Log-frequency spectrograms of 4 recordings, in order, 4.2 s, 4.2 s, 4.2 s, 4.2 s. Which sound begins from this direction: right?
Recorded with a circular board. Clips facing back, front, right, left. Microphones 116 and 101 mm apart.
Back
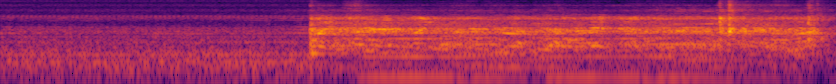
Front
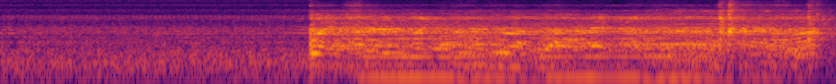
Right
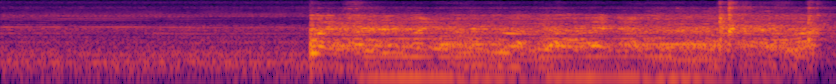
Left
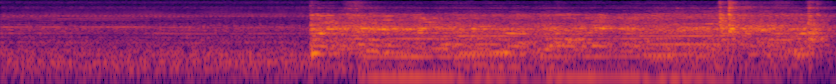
A clap, at 1.5 s.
